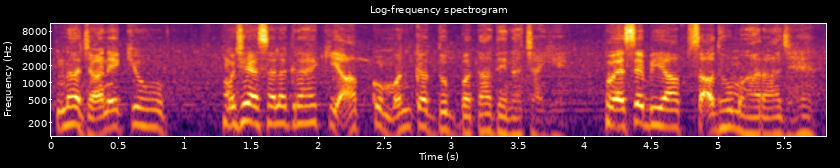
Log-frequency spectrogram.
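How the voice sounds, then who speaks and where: A man's voice: fairly high pitch, animated, moderate pace, soft background music, lightly acted. A man voicing an earnest, sorrowful young prince in a cartoon story, speaking formally and with feeling. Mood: resolute. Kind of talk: dramatized cartoon story dialogue.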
